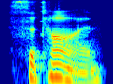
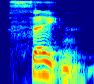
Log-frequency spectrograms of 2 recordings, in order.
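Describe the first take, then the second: First: The name has an ancient Hebrew pronunciation. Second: The name has an everyday English pronunciation. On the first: The speaker calls it right. "the actual pronunciation would be Satan, more appropriately in the ancient Hebrew" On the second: The speaker calls it wrong. "known as Satan"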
